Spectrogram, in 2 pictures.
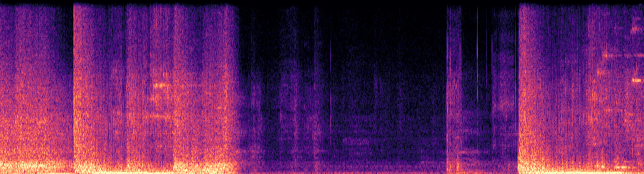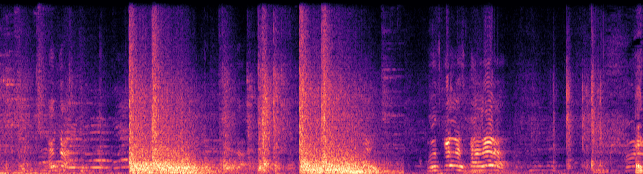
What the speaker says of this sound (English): Exchanging gunfire with Guzman's henchmen, five of whom were killed in the raid.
